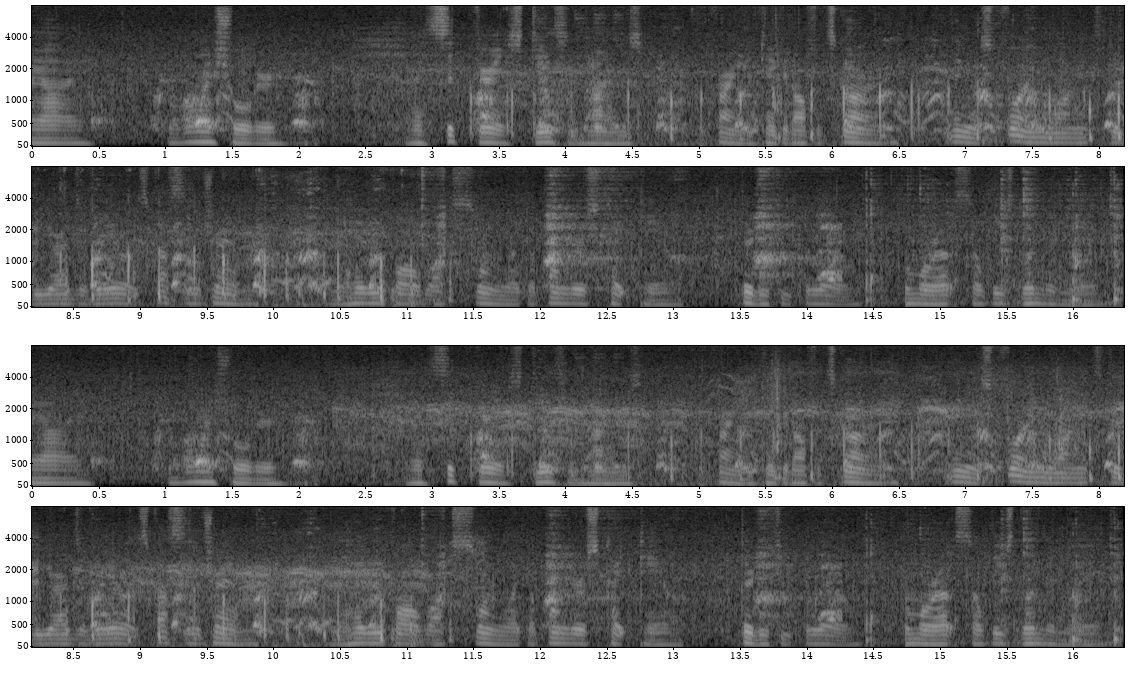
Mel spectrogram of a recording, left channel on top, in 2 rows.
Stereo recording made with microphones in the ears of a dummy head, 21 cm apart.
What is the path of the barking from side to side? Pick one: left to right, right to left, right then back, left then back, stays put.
stays put.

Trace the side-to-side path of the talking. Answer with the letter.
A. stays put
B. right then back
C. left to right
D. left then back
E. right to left
C.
